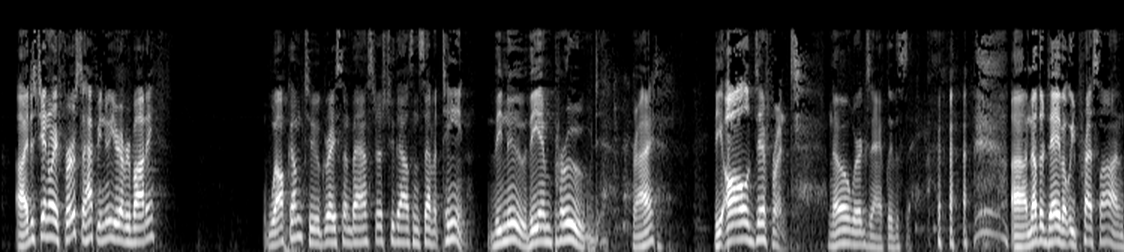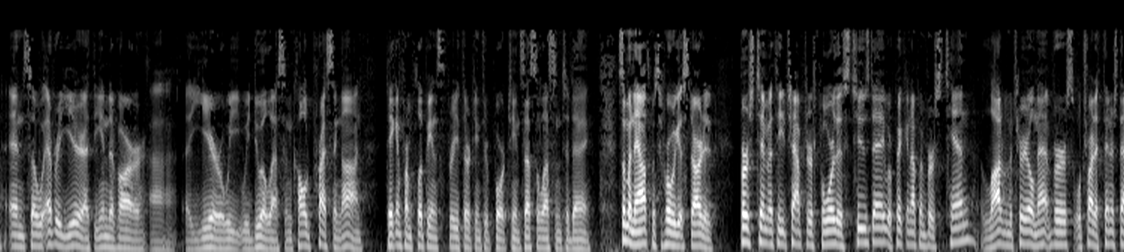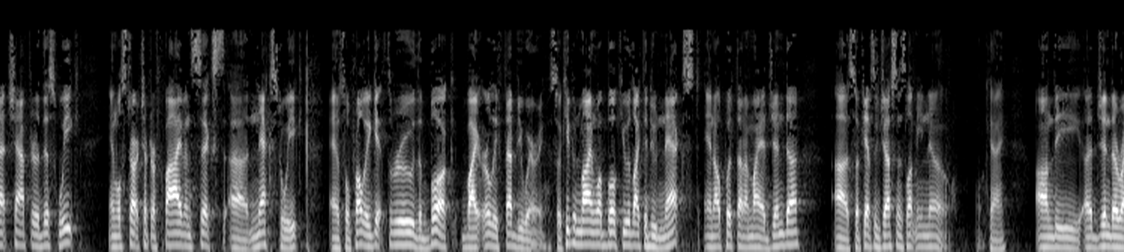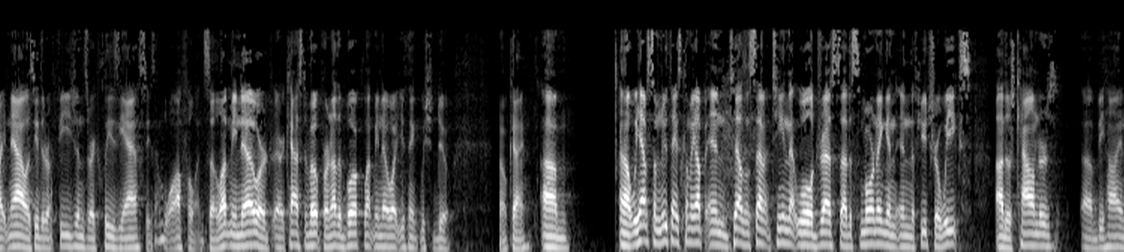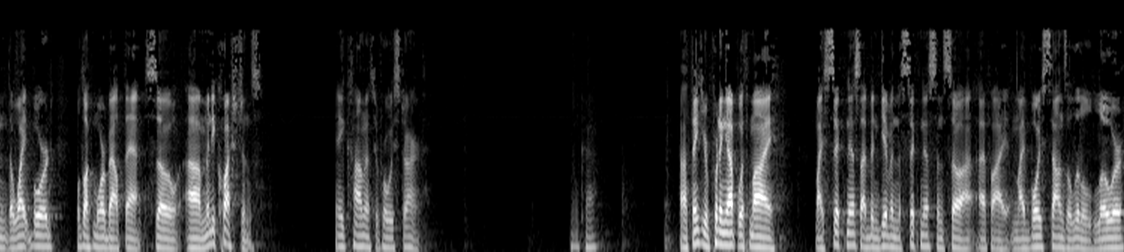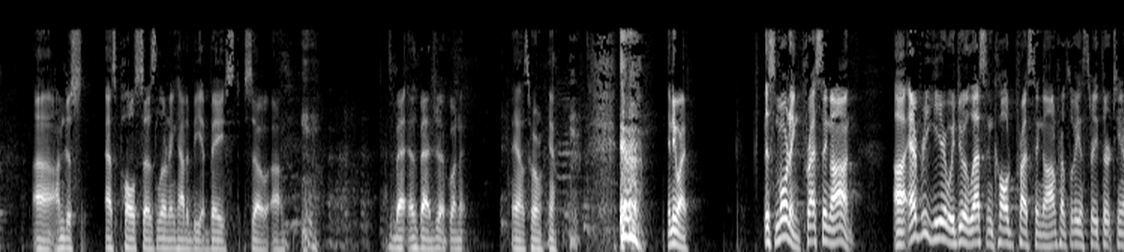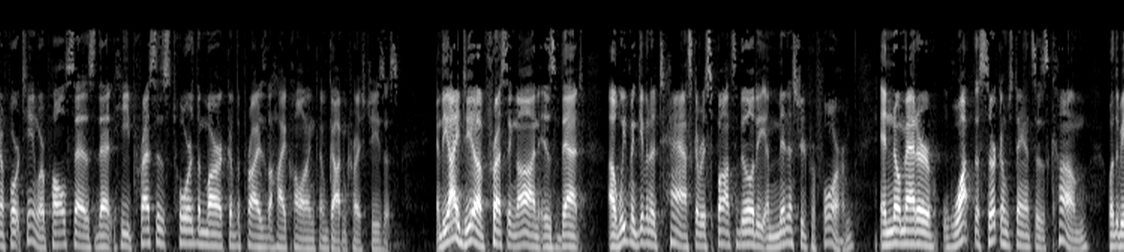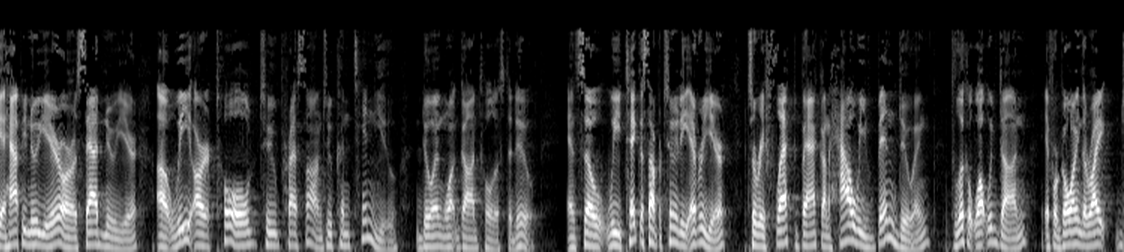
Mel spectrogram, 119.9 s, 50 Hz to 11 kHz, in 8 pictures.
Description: Description: Annually, we reflect on the past year’s growth at Grace Ambassadors Bible Fellowship. This year’s “Pressing On” lesson continues our tradition of reflection while looking ahead at our goals for 2017.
